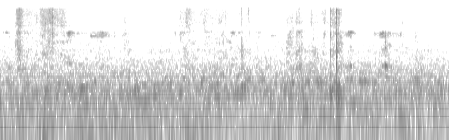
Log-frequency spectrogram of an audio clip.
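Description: Near silence, with faint scattered clicks and crackles; the strongest comes a little after three seconds in.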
